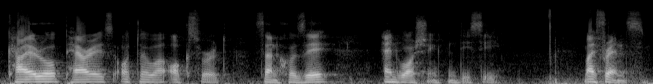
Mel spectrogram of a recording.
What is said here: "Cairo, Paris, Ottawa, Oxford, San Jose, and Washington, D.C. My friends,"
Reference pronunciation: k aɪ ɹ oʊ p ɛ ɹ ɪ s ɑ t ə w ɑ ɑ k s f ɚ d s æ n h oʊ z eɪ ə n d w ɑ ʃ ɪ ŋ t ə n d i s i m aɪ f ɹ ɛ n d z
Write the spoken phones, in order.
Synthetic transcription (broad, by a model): k aɪ ɹ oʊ p ɛ ɹ ɪ s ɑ t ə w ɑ ɑ k s f ɚ d s æ n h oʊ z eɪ ə n d w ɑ ʃ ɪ ŋ t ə n d i s i m aɪ f ɹ ɛ n d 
